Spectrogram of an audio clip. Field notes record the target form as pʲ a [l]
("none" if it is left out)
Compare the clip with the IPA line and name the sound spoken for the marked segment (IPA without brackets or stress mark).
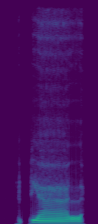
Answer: l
